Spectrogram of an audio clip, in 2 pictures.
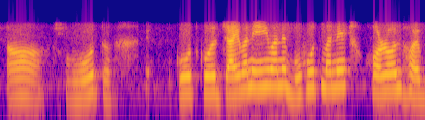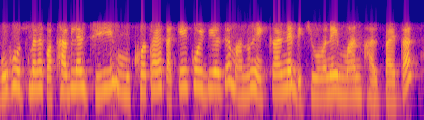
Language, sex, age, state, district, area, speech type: Assamese, female, 30-45, Assam, Sonitpur, rural, conversation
